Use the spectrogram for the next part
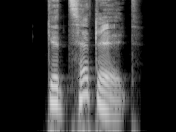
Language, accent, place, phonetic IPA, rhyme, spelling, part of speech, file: German, Germany, Berlin, [ɡəˈt͡sɛtl̩t], -ɛtl̩t, gezettelt, verb, De-gezettelt.ogg
- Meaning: past participle of zetteln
